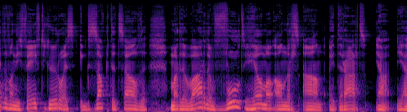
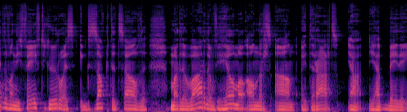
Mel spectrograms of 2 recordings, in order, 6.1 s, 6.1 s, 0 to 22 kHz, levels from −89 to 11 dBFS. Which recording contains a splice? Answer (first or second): second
